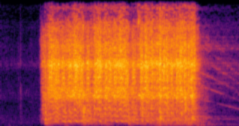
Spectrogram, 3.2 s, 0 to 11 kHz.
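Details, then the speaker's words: 1982 Chevrolet Silverado K10 4x4 with a 6.2 L diesel, sitting about 22 years, new batteries, first cold start. It catches with a loud rough burst for about two seconds, then dies; a steady fuel supply is suspected to be lacking. "Let's try it and take a do something. It ran a little bit. Yep."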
